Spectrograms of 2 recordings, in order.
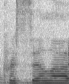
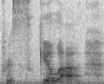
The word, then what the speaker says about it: Priscilla: I love the AZ spelling although some people spell it as as well number seven is Priscilla Priscilla is a Roman dominative of the name Prisa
